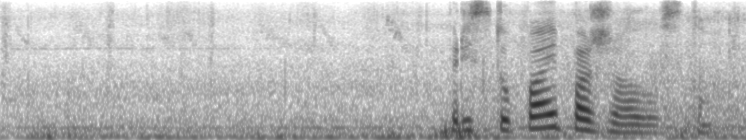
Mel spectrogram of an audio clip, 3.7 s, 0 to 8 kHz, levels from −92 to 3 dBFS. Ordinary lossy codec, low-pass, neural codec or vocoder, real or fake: none; none; none; real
